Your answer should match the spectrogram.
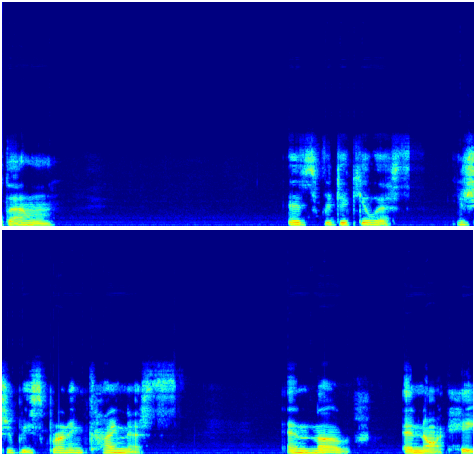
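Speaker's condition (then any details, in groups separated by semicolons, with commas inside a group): Cerebral palsy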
